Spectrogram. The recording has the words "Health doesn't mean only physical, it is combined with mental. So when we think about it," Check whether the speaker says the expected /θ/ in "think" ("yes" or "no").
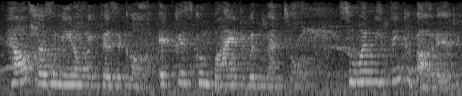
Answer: yes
